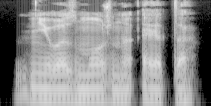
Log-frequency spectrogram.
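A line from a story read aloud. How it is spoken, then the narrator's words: Tired. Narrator (Russian): устало проговорил он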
